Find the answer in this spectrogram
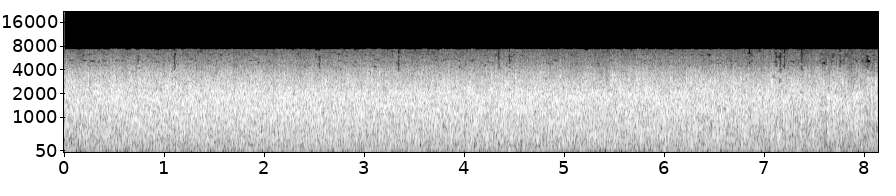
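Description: Studio audience applauding steadily, heard on an old radio broadcast recording.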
